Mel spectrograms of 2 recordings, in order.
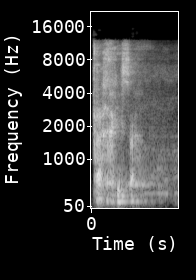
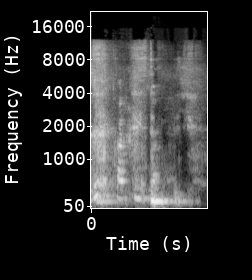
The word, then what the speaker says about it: Gxarisa: I'm talking, of course, about Unathi Gxarisa, but he'll correct me on that pronunciation of his surname. It is a Xhosa surname.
